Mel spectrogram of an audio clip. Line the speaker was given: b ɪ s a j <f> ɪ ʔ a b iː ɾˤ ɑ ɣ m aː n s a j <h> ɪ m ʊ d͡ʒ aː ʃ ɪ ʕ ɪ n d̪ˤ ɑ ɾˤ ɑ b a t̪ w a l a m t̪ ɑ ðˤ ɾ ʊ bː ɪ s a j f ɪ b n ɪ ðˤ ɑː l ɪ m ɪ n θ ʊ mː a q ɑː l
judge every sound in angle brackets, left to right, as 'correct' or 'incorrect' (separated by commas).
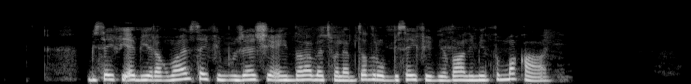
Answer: correct, incorrect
